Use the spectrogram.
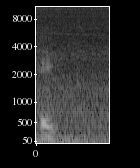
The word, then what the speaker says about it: cape: So if we have cap right now, let's go ahead and make cape.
